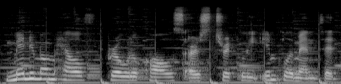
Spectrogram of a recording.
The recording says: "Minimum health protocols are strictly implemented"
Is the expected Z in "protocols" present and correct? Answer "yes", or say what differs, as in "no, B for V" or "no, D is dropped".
no, S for Z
